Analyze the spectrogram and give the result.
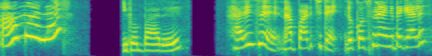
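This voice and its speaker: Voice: wildly swooping pitch, moderate pace, heavy background noise, exaggerated voice. A voice actor playing a group of cheeky village schoolchildren in a cartoon, squabbling and teasing. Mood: rowdy. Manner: teasing, squabbling, shrill giggling. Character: chattering village schoolkids, boys and girls, cheeky. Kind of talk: cartoon voice acting.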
